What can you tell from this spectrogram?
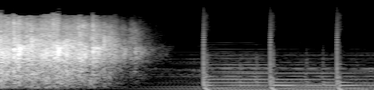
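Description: A burst of audience clapping, loud and dense, fades out after about a second, then three evenly spaced, ringing musical notes sound one after another.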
